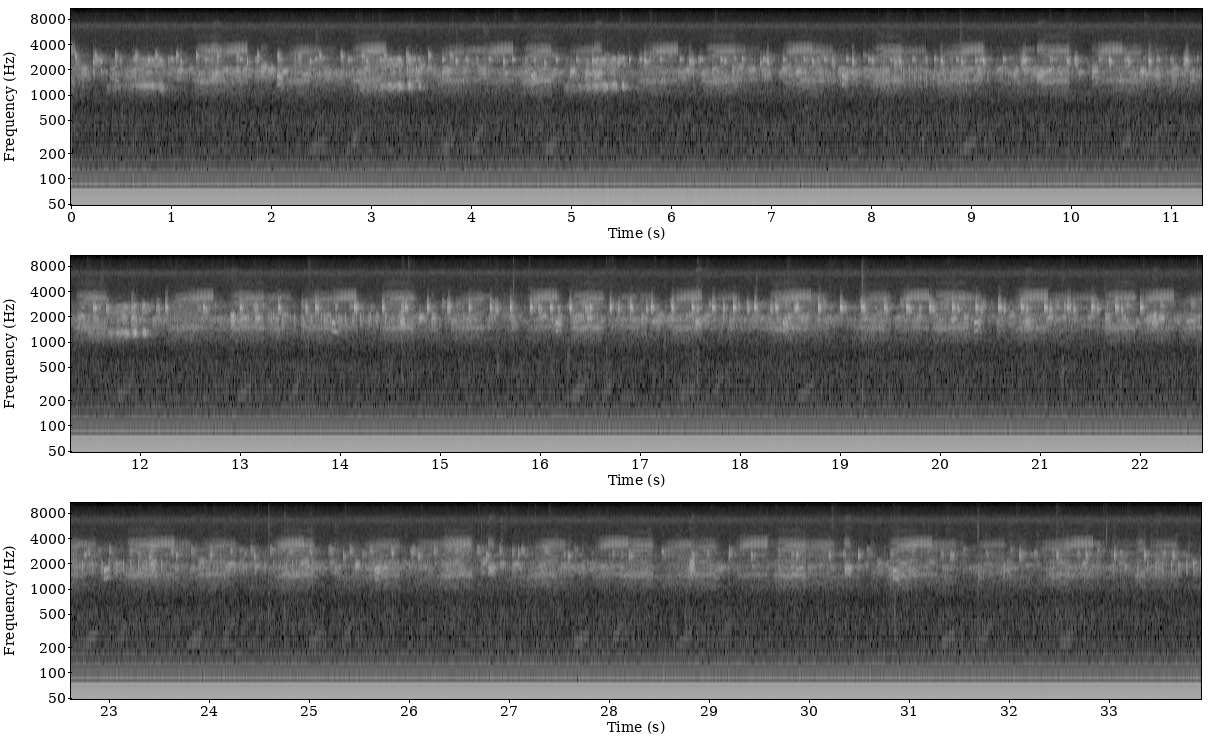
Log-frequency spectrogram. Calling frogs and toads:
Sphaenorhynchus surdus, Boana bischoffi, Scinax perereca, Dendropsophus nahdereri, Leptodactylus latrans

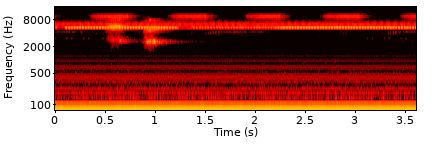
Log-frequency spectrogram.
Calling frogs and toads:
Dendropsophus minutus

